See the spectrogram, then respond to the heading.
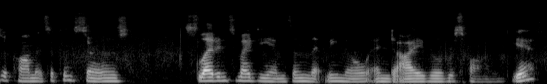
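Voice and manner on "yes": normal talking voice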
